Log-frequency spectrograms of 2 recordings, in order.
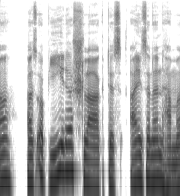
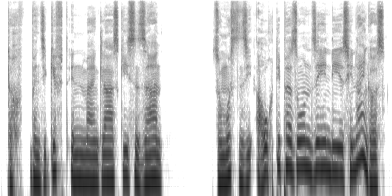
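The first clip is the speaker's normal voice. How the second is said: put-on higher, anxious young woman's voice; frightened; 4 semitones higher than usual. A narrator's reading. Valentin questions the count, growing frightened. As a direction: voice climbing with dread. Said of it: "im höchsten Maße erschrocken".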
